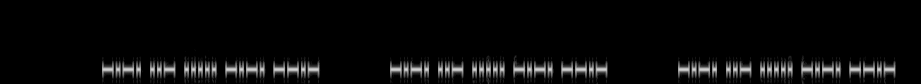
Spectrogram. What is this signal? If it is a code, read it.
Morse code, heard as a keyed tone, about 36 wpm, 700 Hz. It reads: CU5CQ CU5CQ CU5CQ
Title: DXCC-100 Call Signs - 5 Characters - Repeated 3x - 35wpm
